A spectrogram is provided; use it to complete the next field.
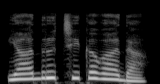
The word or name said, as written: ಯಾದೃಚ್ಛಿಕವಾದ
